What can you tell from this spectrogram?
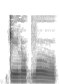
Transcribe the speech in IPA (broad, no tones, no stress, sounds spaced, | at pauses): ʈ e l ɔ ɡ v ɔ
